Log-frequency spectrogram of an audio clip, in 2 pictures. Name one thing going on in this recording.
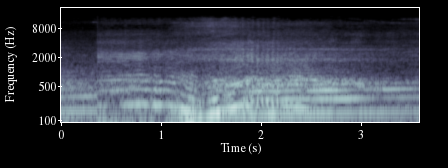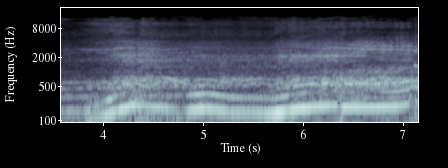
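A car engine revs up sharply several times and drops back.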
